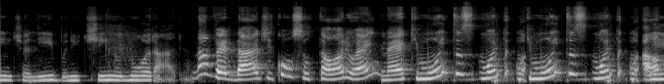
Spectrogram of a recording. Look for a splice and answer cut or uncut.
cut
